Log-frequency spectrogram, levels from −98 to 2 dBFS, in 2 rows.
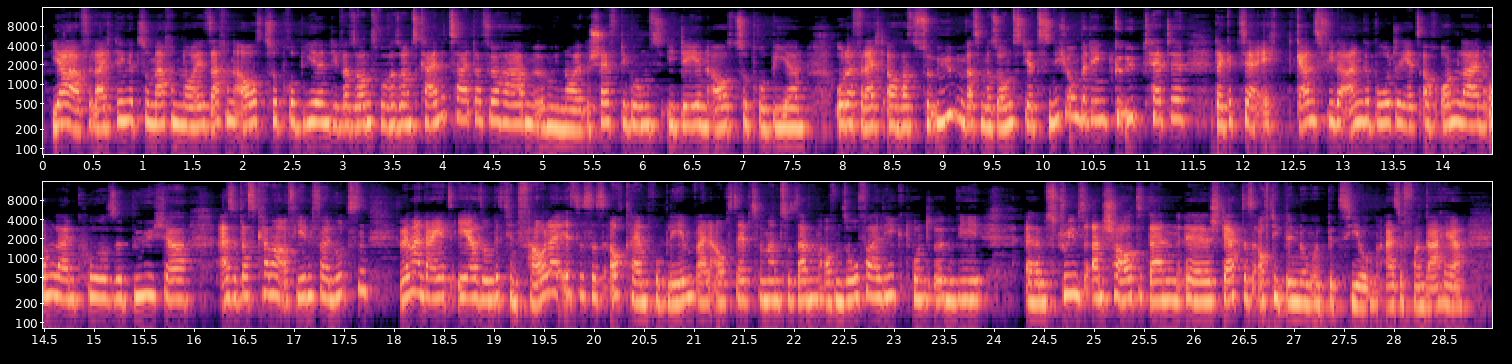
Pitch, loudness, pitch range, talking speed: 240 Hz, -19 LUFS, 220-255 Hz, 205 wpm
